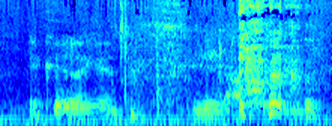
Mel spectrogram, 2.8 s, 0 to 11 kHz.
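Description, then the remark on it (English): A woman who has had a cough for about two months, now worse, coughs and clears her throat in a few rough, throaty bursts, mixed with murmured voice sounds and a steady low hum in the background. “Yeah, I've had a cough for about 2 months, but it's really bad tonight.”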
